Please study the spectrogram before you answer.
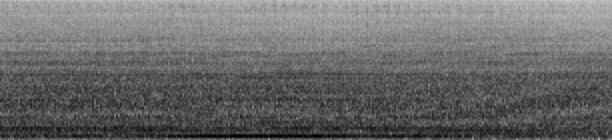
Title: engine ticking noise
